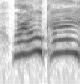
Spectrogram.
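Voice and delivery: son crying. Retold or imitated. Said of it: "And he's crying".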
